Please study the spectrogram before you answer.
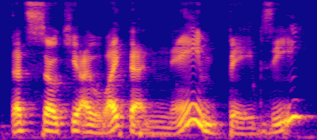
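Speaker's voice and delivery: ordinary talk, nothing marked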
